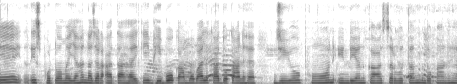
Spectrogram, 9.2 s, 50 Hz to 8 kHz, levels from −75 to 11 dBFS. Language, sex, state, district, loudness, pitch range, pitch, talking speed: Maithili, female, Bihar, Supaul, -22 LUFS, 195-215 Hz, 205 Hz, 145 wpm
